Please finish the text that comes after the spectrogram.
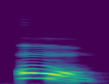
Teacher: para pronunciar esse o com trema eu faço a boca do o e reproduz o som do E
